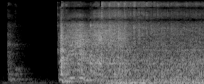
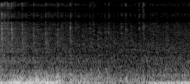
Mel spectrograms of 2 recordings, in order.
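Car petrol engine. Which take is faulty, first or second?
second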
